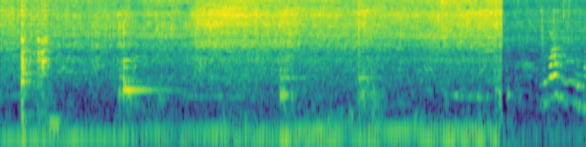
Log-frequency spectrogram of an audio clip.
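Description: Food sizzles and crackles in a hot pan.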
